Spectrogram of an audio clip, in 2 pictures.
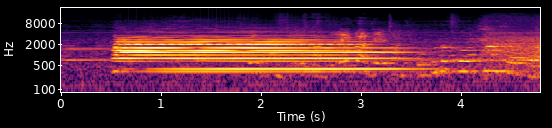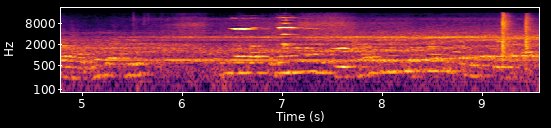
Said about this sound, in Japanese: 列車が出発しました。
